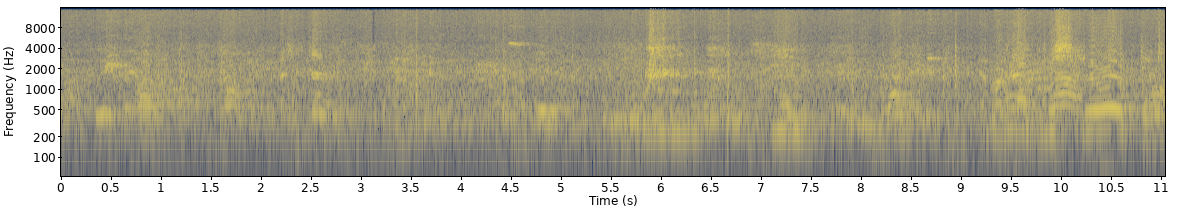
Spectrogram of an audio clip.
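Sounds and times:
crowd chatter: 0:00.0 - 0:11.0
people speaking close by: 0:00.0 - 0:11.0.

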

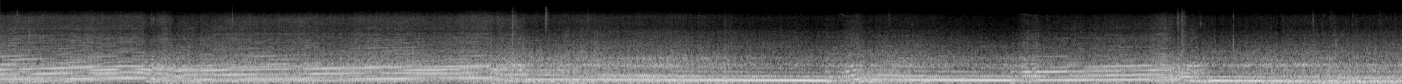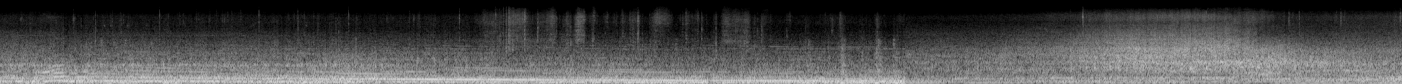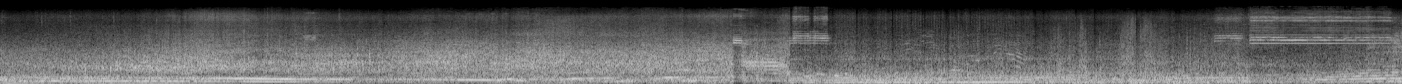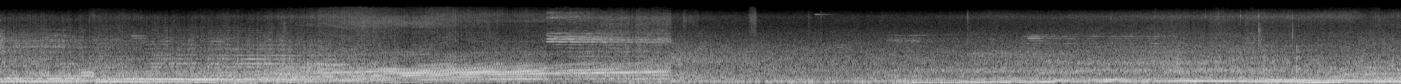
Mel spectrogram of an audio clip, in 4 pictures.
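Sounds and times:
sports car engines revving: 0:00.0 - 0:50.7, 0:51.4 - 0:56.0.

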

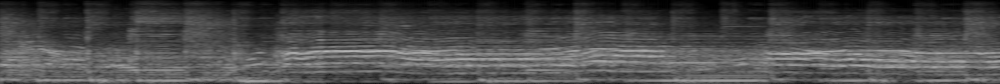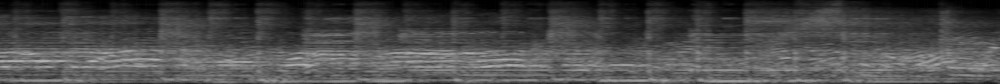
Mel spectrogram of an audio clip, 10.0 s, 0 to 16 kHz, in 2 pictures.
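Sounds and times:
amplified dance-band music: 0:00.0 - 0:10.0.

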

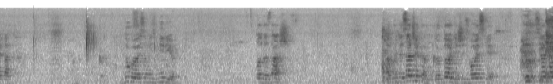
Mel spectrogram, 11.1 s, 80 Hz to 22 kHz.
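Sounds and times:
man speaking: 0:07.7 - 0:11.0.

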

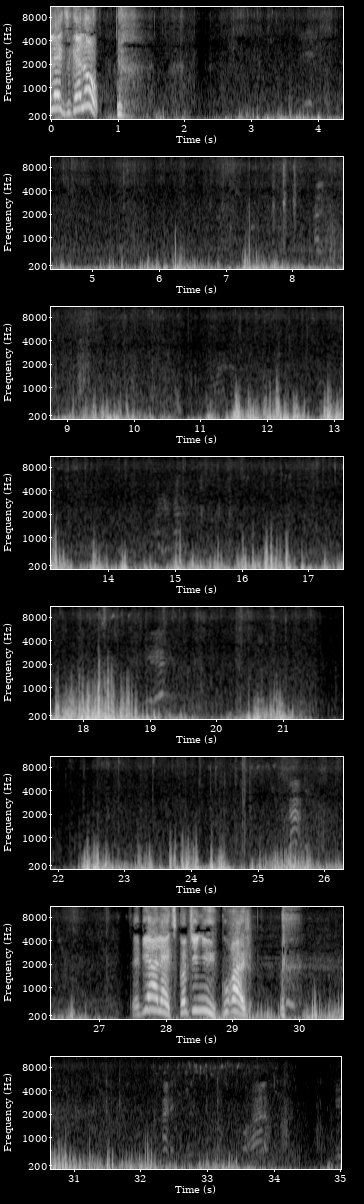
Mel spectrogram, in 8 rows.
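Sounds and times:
horse hoofbeats on sand: 0:02.9 - 0:27.2.

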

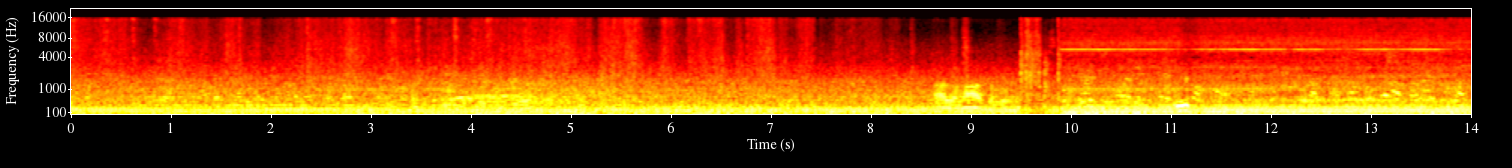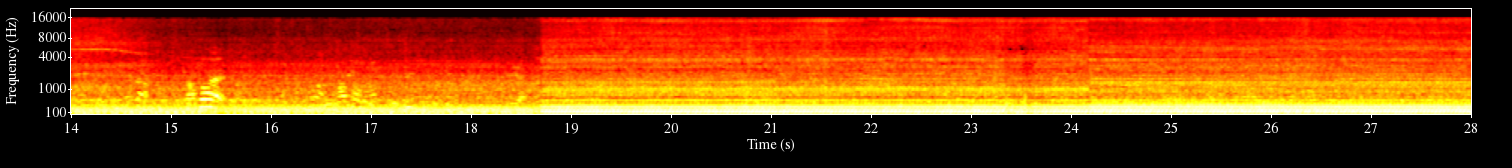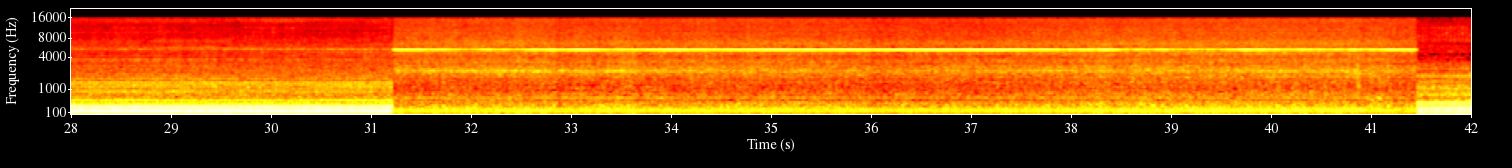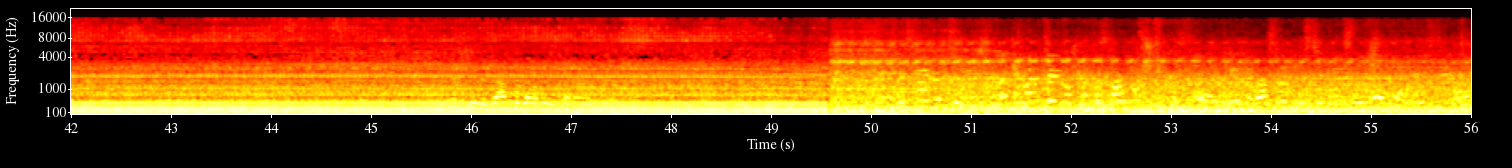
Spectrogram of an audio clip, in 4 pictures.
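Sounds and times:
thin high whine: 0:09.9 - 0:15.6, 0:18.7 - 0:41.5.

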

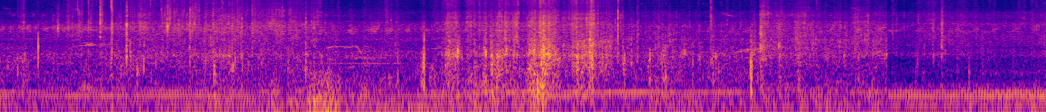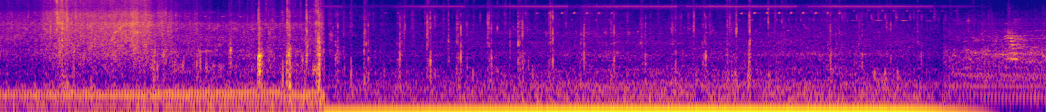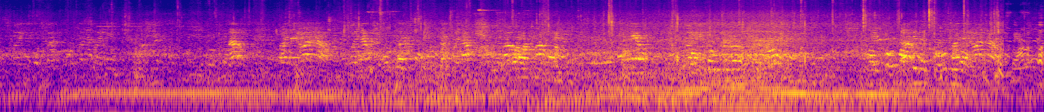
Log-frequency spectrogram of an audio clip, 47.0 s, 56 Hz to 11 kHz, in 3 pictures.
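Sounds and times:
footsteps among corn plants: 0:00.0 - 0:30.5, 0:31.8 - 0:47.0
plastic sack rustling: 0:06.5 - 0:10.2
deep rumble with high whine: 0:07.0 - 0:30.6.

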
